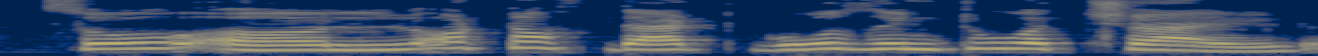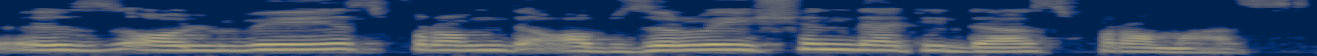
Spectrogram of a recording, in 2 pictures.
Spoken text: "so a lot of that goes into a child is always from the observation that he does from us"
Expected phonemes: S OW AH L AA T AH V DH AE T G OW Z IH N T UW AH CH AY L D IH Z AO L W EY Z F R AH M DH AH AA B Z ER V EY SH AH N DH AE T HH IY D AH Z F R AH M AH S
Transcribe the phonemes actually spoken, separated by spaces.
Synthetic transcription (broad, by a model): S OW AH L AA T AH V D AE T G OW Z IH N T UW AH CH AY L D IH Z AO L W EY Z F R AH M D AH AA B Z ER V EY SH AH N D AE T HH IY D AH Z F R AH M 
